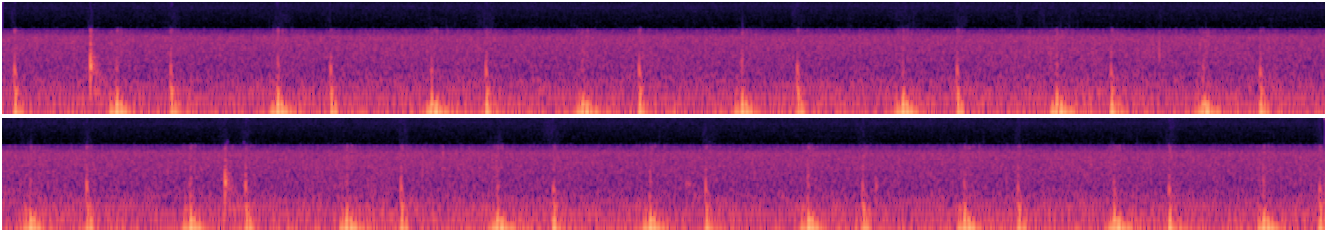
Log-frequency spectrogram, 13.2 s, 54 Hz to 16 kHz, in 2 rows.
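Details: Own heartbeat of a person about thirteen, recorded at night in their room with a cheap mp3 player microphone: quiet, regular low thumps at about 77 a minute under steady hum; normal heart sounds, muffled poor-quality recording.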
